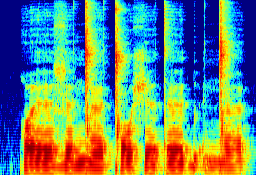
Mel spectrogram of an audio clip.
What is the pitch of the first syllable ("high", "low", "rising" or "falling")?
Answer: falling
